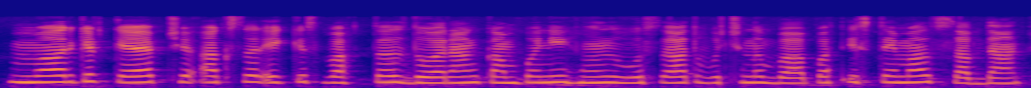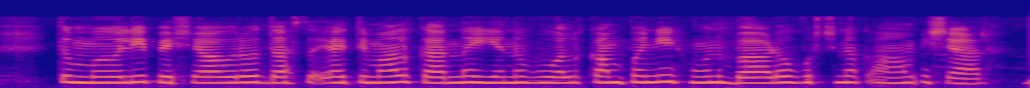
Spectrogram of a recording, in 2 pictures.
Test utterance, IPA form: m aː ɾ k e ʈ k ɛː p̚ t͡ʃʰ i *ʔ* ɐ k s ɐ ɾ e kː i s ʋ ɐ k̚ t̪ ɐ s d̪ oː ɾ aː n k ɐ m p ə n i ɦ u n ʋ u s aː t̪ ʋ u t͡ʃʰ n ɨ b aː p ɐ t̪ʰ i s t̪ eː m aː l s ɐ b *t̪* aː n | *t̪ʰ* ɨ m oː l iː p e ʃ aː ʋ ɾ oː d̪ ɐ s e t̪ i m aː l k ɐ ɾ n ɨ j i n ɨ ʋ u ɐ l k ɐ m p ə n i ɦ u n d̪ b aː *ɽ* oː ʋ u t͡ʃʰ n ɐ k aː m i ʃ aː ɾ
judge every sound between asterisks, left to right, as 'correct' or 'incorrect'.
correct, incorrect, incorrect, correct

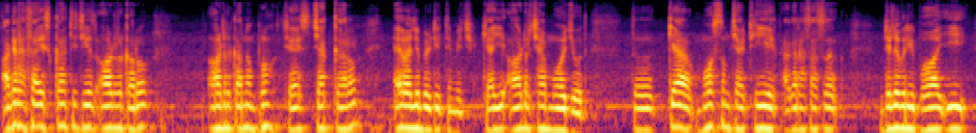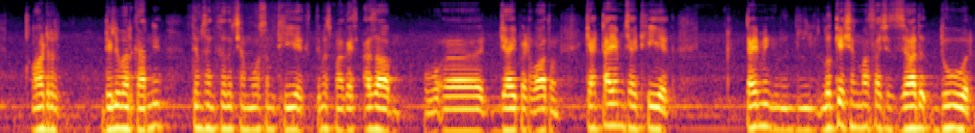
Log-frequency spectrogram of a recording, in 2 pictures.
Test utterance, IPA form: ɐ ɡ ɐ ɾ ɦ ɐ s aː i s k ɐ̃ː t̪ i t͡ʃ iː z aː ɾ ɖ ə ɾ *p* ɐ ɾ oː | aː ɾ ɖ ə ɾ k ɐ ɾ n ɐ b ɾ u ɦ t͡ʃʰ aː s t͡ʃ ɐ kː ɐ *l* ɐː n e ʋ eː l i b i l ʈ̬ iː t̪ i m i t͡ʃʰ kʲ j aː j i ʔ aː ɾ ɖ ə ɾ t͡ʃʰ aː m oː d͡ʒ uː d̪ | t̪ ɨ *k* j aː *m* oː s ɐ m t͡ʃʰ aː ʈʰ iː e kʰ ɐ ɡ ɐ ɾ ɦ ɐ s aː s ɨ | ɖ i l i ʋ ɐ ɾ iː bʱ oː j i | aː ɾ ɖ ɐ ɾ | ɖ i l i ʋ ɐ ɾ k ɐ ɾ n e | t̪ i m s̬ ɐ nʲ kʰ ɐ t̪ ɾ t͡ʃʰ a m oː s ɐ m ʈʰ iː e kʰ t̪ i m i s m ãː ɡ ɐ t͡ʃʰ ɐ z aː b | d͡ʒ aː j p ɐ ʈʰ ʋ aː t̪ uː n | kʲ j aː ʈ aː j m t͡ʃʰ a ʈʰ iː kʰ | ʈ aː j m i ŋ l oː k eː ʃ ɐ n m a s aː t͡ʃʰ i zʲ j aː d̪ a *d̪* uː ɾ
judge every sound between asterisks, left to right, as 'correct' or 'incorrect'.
incorrect, incorrect, correct, correct, correct

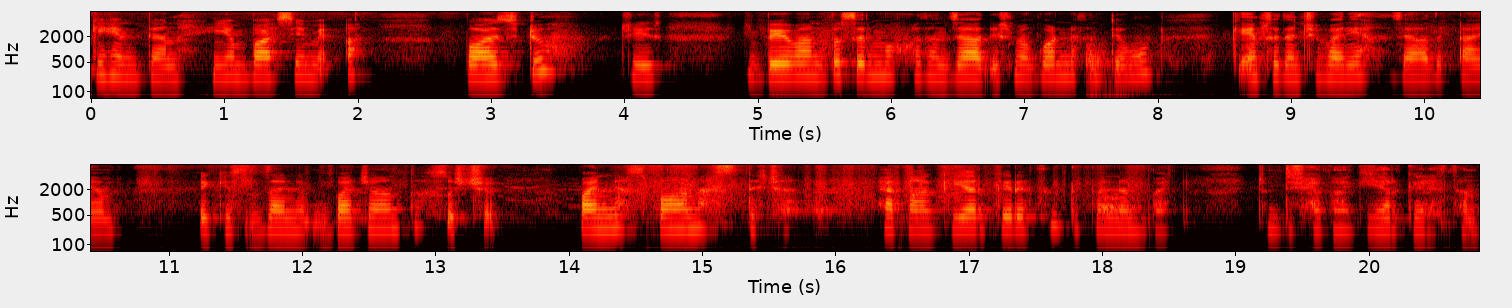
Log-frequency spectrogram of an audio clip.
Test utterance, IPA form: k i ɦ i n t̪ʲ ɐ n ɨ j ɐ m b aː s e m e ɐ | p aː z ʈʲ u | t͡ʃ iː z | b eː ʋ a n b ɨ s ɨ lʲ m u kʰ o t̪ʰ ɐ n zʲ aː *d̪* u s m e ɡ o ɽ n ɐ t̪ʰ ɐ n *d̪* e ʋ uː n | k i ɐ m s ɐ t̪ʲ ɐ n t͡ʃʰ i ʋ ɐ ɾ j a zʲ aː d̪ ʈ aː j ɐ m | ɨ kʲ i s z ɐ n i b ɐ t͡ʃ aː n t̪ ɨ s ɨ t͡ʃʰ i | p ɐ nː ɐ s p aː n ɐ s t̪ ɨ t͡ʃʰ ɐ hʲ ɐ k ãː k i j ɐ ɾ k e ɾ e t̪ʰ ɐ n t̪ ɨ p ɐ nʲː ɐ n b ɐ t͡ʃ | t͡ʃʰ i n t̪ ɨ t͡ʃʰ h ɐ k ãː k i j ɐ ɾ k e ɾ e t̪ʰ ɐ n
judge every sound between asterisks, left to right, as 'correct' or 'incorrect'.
correct, incorrect

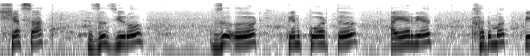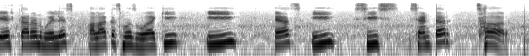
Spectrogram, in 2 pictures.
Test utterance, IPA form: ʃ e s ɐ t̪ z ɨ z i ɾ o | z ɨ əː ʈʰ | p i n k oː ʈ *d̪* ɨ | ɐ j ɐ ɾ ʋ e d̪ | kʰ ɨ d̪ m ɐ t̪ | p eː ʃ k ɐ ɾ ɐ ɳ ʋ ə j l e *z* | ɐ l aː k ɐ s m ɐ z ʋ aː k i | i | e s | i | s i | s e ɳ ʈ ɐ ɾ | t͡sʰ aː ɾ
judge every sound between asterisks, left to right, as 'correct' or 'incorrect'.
incorrect, incorrect

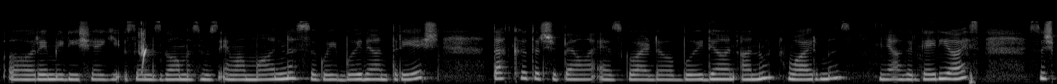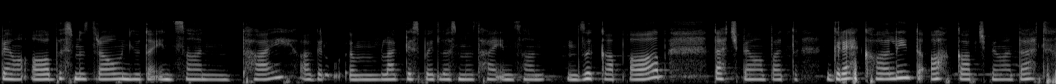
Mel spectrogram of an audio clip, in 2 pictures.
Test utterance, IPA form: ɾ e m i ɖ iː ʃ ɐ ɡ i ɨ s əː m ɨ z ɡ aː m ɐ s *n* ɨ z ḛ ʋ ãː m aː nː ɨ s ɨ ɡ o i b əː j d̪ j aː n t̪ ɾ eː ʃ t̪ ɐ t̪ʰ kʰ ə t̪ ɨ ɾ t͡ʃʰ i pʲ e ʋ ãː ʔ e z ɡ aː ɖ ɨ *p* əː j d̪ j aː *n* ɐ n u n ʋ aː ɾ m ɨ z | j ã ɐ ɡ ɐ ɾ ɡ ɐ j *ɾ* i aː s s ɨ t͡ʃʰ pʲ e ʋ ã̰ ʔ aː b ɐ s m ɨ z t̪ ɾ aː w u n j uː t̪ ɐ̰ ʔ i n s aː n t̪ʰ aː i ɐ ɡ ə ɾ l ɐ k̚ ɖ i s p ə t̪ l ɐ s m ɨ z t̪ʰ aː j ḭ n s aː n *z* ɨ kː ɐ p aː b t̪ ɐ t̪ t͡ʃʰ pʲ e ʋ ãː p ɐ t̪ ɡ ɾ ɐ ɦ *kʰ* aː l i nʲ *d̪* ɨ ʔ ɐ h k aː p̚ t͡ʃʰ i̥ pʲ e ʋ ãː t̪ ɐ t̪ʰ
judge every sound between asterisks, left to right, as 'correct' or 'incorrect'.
incorrect, incorrect, correct, correct, correct, correct, incorrect

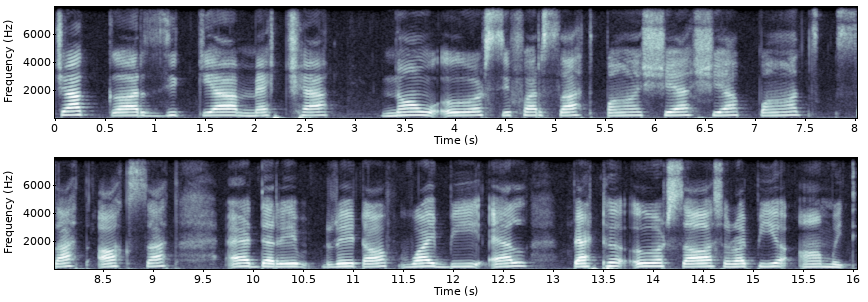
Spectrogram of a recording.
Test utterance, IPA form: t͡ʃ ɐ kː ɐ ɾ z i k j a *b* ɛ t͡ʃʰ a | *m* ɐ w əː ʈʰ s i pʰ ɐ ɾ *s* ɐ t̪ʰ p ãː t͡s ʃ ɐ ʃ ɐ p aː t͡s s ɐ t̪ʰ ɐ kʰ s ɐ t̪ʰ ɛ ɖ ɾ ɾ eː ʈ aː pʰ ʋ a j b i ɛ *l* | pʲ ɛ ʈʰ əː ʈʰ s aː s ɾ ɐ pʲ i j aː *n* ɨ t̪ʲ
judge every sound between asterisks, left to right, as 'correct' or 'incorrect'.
incorrect, incorrect, correct, correct, incorrect

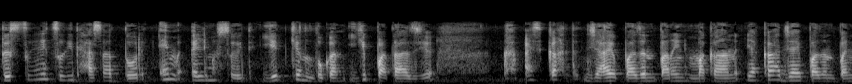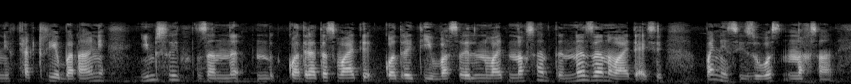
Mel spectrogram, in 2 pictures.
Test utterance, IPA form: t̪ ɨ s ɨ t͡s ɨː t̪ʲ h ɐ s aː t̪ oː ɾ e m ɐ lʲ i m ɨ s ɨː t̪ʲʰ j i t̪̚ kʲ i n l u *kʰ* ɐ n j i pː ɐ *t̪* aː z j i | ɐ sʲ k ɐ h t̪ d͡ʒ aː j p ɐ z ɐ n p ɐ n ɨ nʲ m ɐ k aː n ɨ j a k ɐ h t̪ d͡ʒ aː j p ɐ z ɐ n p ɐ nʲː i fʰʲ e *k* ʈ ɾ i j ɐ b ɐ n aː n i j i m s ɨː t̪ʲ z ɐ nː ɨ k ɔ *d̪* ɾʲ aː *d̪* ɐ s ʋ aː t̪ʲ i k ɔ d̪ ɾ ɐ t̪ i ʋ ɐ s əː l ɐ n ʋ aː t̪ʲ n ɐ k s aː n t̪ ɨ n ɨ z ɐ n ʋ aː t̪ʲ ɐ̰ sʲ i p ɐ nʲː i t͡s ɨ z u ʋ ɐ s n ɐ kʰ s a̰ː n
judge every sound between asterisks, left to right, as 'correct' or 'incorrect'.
incorrect, correct, correct, correct, incorrect

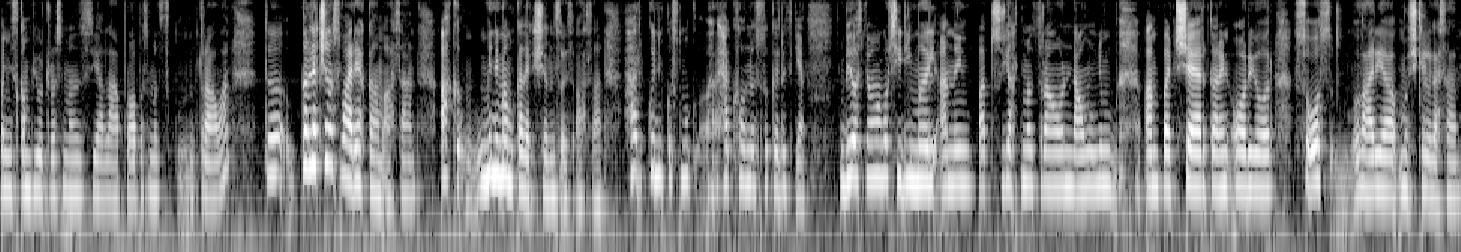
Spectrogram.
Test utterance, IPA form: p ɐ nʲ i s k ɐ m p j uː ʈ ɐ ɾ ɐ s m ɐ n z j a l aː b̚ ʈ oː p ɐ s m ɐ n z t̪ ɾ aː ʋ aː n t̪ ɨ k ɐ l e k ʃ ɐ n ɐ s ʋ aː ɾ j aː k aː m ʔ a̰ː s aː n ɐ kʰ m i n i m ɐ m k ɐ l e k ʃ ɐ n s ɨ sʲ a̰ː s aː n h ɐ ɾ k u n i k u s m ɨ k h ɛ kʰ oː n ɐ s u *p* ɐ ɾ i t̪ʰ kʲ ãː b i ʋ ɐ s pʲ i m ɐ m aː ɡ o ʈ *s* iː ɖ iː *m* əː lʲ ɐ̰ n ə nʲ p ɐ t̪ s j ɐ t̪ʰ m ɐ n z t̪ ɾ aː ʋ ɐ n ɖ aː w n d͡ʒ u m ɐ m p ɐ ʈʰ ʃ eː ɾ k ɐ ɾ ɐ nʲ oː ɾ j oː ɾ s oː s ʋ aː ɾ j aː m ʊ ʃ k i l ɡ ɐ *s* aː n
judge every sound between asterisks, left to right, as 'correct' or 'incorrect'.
incorrect, correct, correct, correct

